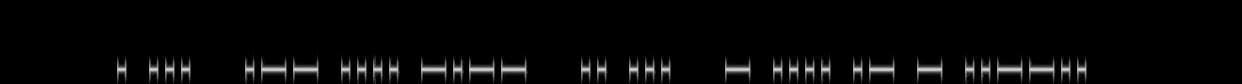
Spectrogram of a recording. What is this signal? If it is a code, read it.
Morse code, heard as a keyed tone, about 15 wpm, 700 Hz. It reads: ES WHY IS THAT?
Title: Sentences from Top 200 Words and Abbreviations 15wpm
